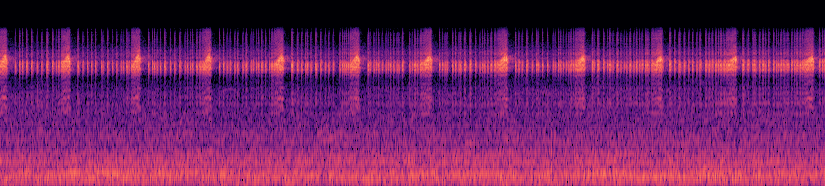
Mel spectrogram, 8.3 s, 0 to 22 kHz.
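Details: Sizzling high buzz from a large brown cicada resting on a home window screen, 2 August 2012, swelling into a louder pulse roughly every three-quarters of a second in a steady rhythm.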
